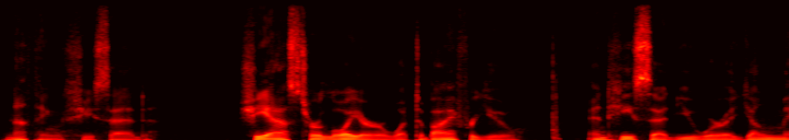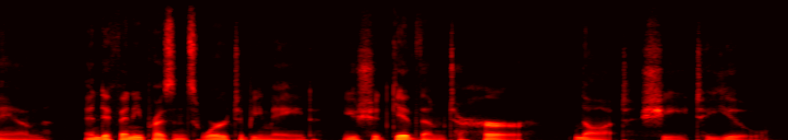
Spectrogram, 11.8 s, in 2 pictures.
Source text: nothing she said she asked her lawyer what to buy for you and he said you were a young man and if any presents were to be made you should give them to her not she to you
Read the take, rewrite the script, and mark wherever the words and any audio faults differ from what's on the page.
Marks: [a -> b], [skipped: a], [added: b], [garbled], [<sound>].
nothing she said she asked her lawyer what to buy for you [sigh] and he said you were a young man and if any presents were to be made you should give them to her not she to you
